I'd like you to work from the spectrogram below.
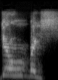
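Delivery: rough, barked, coach-style delivery. Imagining him as a coach hauling everybody: Macho Man voice. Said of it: "he'd be hauling everybody".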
